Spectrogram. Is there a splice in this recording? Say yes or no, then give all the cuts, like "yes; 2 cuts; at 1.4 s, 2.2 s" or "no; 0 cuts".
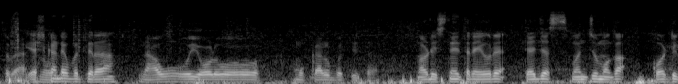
yes; 1 cut; at 4.0 s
